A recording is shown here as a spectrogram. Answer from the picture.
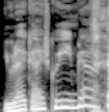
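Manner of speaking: a hint of a friendly old cook's voice; Dick Halloran impression. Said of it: "Just like Dick Halloran".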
